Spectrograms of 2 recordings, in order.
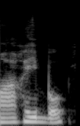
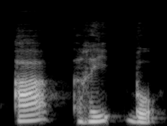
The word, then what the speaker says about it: Haribo: C'est que c'est un nom qui est composé de 3 syllabes. Haribo, 3 syllabes.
